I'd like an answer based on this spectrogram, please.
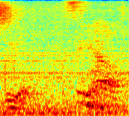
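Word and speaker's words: Siel: Now, her name is spelled S-I-E-L, but it's pronounced C-L. CL.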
